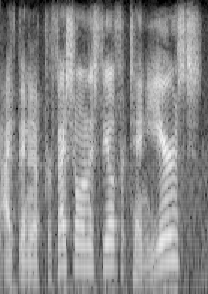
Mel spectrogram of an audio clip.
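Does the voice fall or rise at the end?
rise. The voice rises at the end. The speaker is uncertain. The speaker calls it wrong. "I didn't say"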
